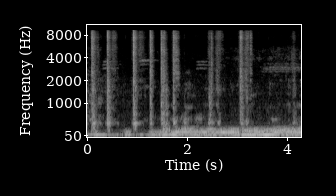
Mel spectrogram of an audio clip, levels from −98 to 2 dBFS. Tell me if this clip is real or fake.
real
